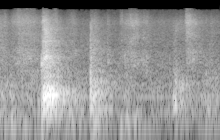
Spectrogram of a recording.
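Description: Boxing gloves smacking padded focus mitts: three sharp hits, the loudest about half a second in, then two lighter ones.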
